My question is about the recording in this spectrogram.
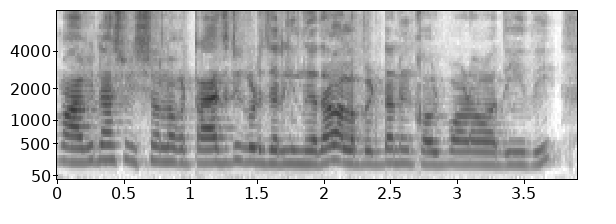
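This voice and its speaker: A reviewer giving a casual spoken recap of a TV episode, retelling it loosely and filling pauses with many small fillers. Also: mid-range voice, little pitch movement.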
